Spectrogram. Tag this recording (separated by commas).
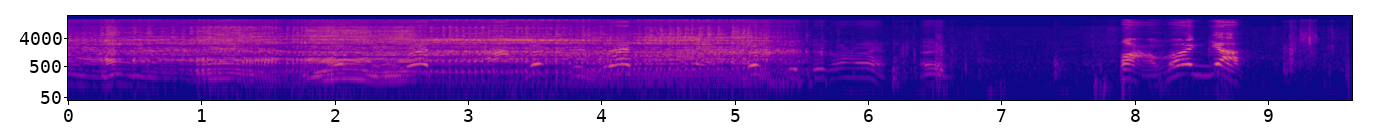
Speech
